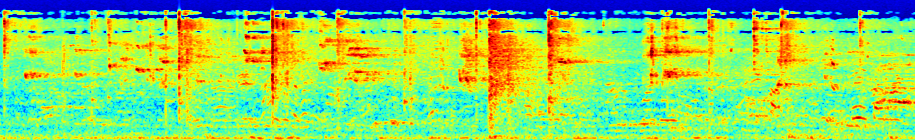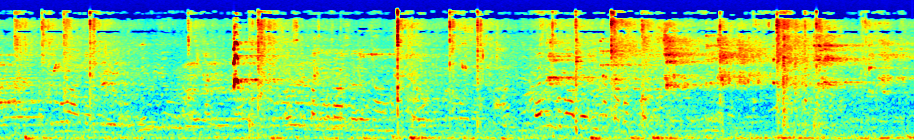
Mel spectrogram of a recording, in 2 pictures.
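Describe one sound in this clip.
Shuttlecocks are struck sharply with rackets, over and over.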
